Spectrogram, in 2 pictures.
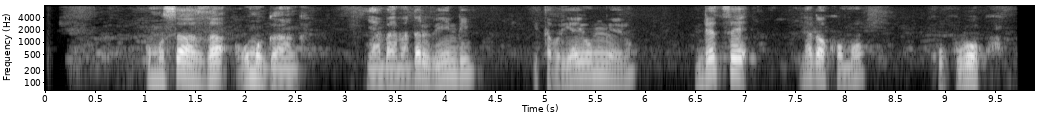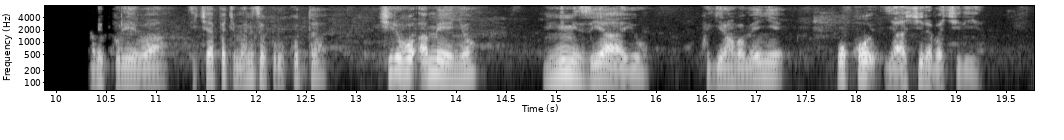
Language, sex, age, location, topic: Kinyarwanda, male, 18-24, Huye, health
